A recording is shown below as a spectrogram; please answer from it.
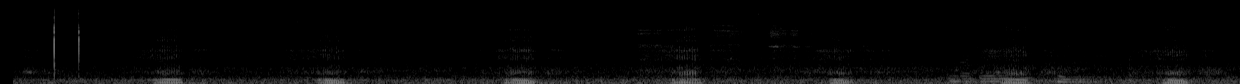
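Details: A 9-month-old female Golden Retriever, very tired, snores in steady, rumbling breaths about every second and a half.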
